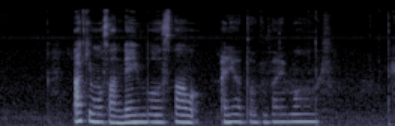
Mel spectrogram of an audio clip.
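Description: A young woman speaks close to a microphone in a bright, lively voice.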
